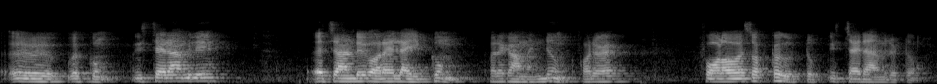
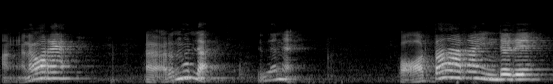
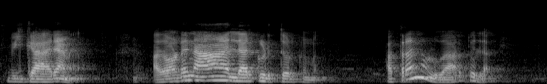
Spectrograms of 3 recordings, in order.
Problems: background sounds at intervals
